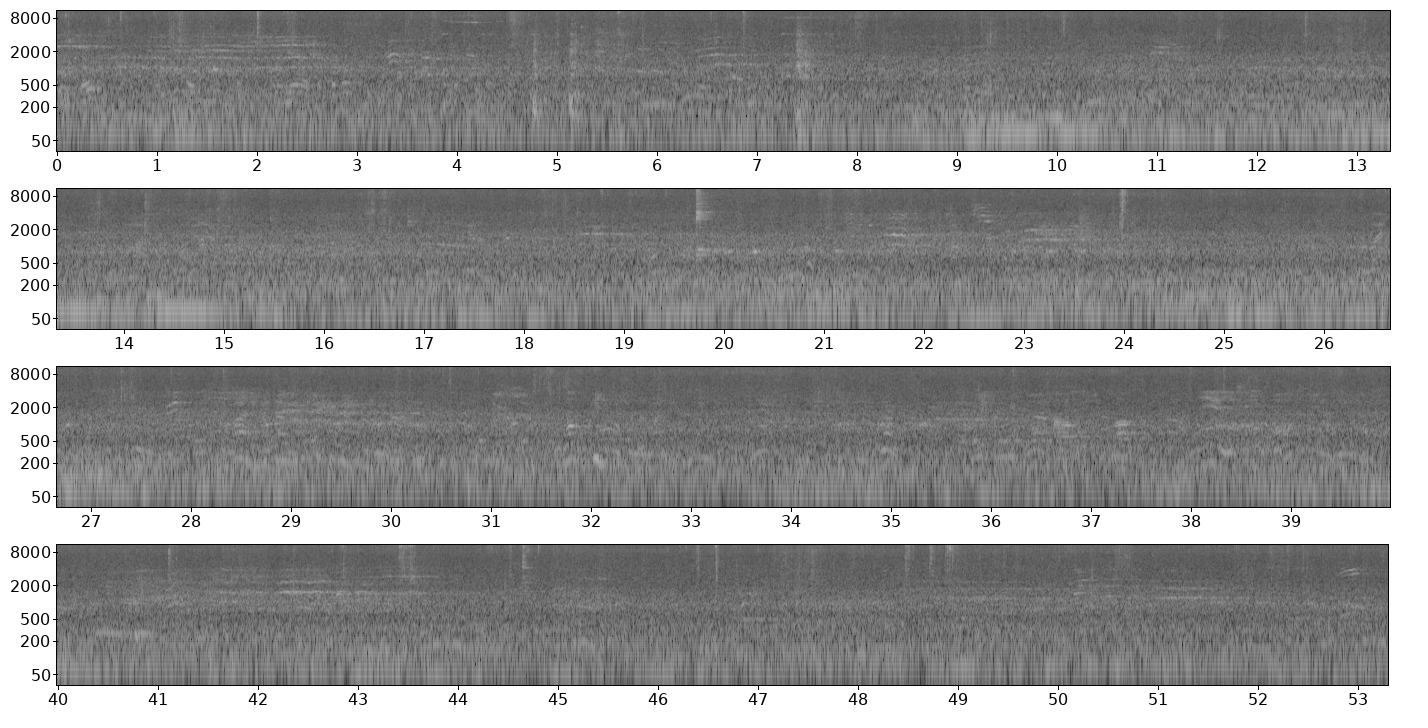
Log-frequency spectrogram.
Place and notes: Sonyachnyy Bulʹvar, Slavutych, Kyivska oblast, Ukrajina - Humming power line vs crashing cockchafers in the housing estate
Kyivska oblast, Ukraine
